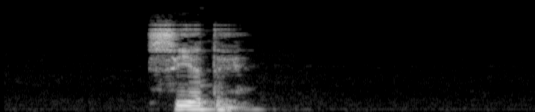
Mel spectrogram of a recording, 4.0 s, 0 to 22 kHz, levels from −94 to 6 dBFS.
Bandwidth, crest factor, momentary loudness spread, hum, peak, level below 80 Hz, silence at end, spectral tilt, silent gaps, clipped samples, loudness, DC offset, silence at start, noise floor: 9.4 kHz; 20 dB; 13 LU; none; -2 dBFS; -62 dBFS; 2.1 s; -4 dB/octave; none; under 0.1%; -16 LUFS; under 0.1%; 1.1 s; -81 dBFS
